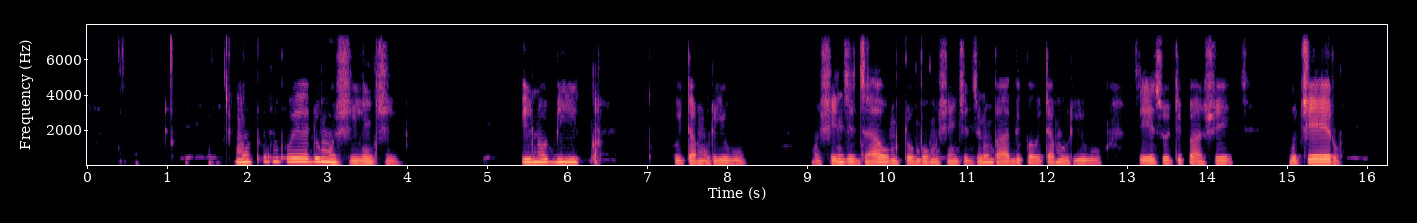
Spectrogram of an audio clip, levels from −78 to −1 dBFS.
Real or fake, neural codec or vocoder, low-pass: fake; codec, 16 kHz, 8 kbps, FunCodec, trained on Chinese and English, 25 frames a second; 7.2 kHz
